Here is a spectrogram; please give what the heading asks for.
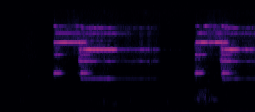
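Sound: bell ringing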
